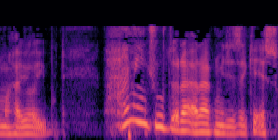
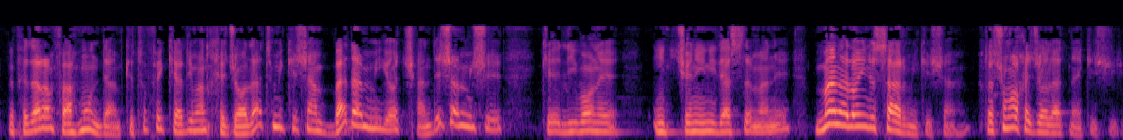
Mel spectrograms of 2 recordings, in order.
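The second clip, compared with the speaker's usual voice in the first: normal talking voice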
